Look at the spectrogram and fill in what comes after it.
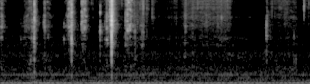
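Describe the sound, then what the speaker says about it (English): Scissors cutting hair close by during a hair-styling session, with a few soft snips scattered through the stretch and one sharper, louder snip near the middle. "We're just gonna cut your hair."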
